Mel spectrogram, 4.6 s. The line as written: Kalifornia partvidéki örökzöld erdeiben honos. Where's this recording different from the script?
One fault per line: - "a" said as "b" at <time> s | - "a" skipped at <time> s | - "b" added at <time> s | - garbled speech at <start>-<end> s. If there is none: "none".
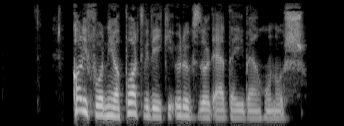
none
